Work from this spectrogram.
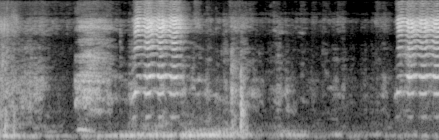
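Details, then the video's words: Goat that has just given birth again: two loud, bright, strained bleats, the first lasting about a second, the second starting near the end, over a low steady hum and a brief soft bleat early on. "NANGANAK NA NAMAN ANG ATING KAMBING."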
